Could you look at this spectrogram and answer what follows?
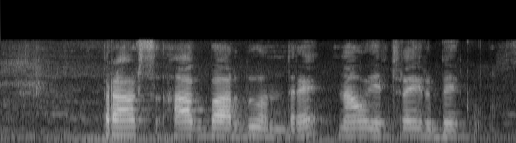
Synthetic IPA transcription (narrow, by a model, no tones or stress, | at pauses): pɾaːʈsaːɡɐbaːɾɐd̪uɐnd̪ɐɾe̞naːʋuɛt͡ʃːɐɾɐiɾɐbe̞ːku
